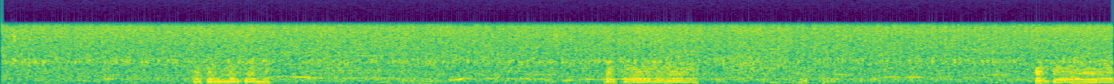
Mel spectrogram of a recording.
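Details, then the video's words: Archie, a sleeping Shar-Pei puppy, snores in low, rough breaths, the louder snorts returning every four seconds or so over a steady hiss of background noise. "awesome shar-pei puppy snoring"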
